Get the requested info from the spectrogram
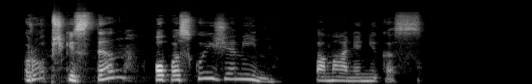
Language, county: Lithuanian, Telšiai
